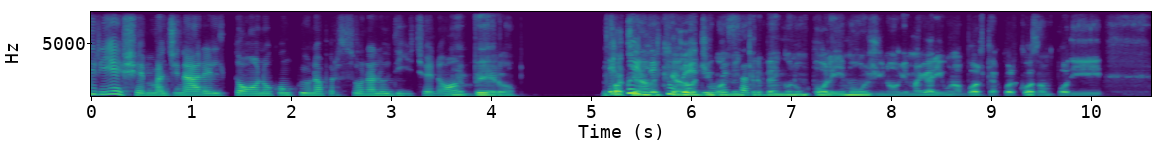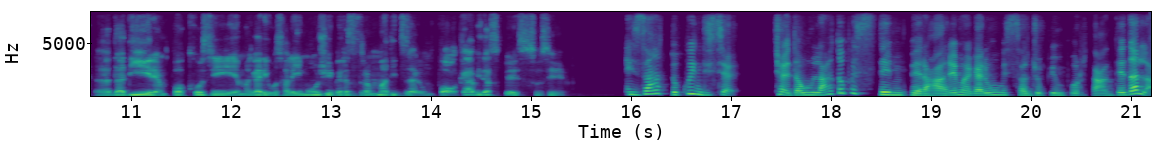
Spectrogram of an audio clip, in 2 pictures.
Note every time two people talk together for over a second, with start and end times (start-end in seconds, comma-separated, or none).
5.2-6.6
